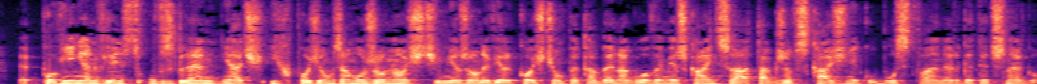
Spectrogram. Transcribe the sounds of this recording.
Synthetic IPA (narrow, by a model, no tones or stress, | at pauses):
pɔvʲiɲɛnvʲjɛnt̪suvzɡlɛnd̪ɲat͡ɕixpɔʑɔmzamɔʐɔnɔɕt͡ɕimʲjɛʐɔnɘvʲjɛlkɔɕt͡ɕɔ̃w̃pɛkabɛnaɡwɔvɛmʲjɛʂkaɲt̪saːt̪aɡʐɛfskaʑɲikubust̪faɛnɛɾɡɛt̪ɘt͡ʂnɛɡɔ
